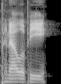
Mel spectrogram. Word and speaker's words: Penelope: Now, mind you, I have had Penelope barrel strength.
